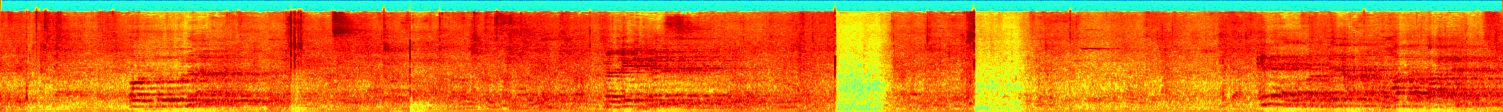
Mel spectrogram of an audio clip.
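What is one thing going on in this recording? A woman speaks steadily through a microphone, like a lecturer explaining.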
